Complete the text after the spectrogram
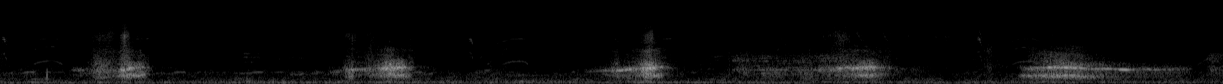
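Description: A man breathes out hard with effort, in short bursts.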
